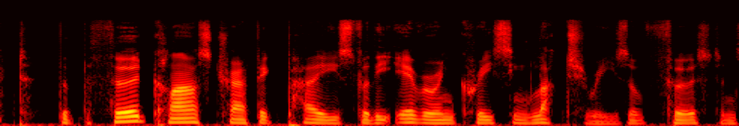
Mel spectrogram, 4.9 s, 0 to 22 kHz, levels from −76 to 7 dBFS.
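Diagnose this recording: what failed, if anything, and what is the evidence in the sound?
Pre-emphasis left on from 2.19 to 4.33 s, at the playback stage: the speech becomes thin, bright and sibilant. The treble lift follows the FM 50 µs curve, about 10 dB at 10 kHz relative to 1 kHz, because the matching de-emphasis was never applied.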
